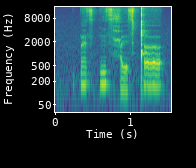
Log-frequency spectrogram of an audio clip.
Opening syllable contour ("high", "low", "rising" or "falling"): high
